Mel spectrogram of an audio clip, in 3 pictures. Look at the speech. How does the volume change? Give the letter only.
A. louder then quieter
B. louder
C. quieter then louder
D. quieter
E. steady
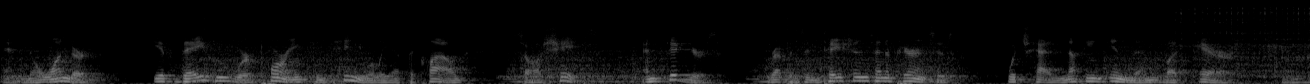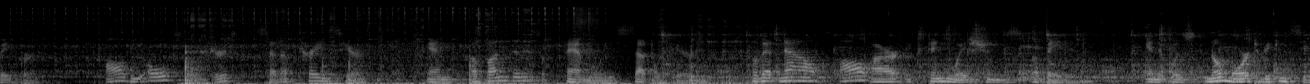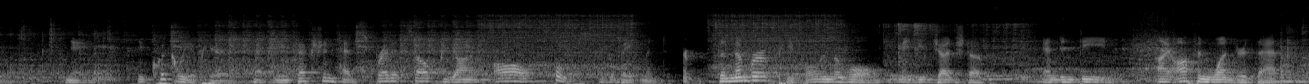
B.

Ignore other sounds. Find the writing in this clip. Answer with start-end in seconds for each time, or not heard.
14.8-20.8.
